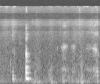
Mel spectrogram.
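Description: A child's brief vocal sound about half a second in, followed by faint handling and movement noise as she ducks and springs up.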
